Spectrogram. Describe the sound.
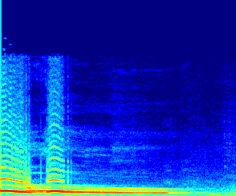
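A voice imitates a dog with one loud, drawn-out bark that trails into a falling howl-like whine over almost two seconds. No other sound accompanies it.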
